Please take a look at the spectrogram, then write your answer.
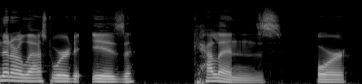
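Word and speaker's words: calends: with dates and then our last word is calenz or k-lens c-a-l-e-n-d-s you could also spell it with a k this is a noun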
